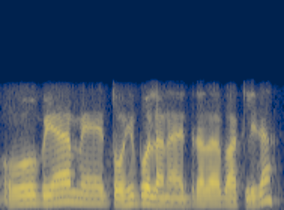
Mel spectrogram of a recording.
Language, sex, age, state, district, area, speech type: Dogri, male, 18-30, Jammu and Kashmir, Udhampur, rural, conversation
